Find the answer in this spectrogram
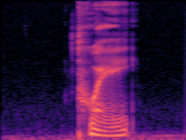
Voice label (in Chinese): "tui3", voices; 腿; （足首から上の）足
